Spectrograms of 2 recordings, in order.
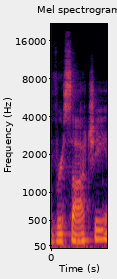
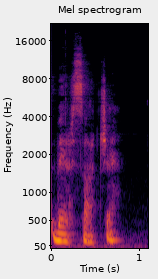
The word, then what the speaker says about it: Versace: because people always say Versace, and she's like, "Honey, it's Versace."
